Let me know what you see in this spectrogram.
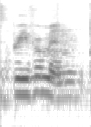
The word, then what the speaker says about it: Braverman: Suella Braveman. Is it Braveman? Suella Braveman, your name? – It sounds to me like that is how her surname is pronounced, is Braverman.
